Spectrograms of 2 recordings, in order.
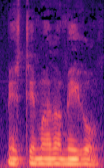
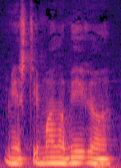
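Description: The two takes are said the same way.

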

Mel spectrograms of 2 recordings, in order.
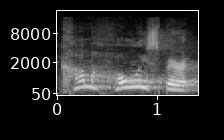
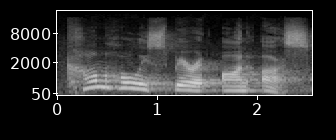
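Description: First: Louder, higher, urgent call to the Spirit; fervent louder plea. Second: Slow prayerful call. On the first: Preacher modelling the communion prayer, louder and higher. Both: Shown as a demonstration. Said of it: "what we're really saying is to come".

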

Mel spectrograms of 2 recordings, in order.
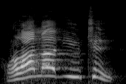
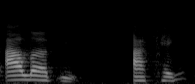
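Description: First: Higher, louder, sarcastic love you too; grudging love you. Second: Sincere love you. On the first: Answering someone's I love you with insincere sarcasm. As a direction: toss it off like you don't mean it. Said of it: "you don't feel love". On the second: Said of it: "Or you can say". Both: Shown as a demonstration.

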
